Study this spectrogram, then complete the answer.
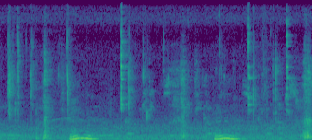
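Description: A man hums with pleasure while eating, close by.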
